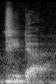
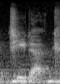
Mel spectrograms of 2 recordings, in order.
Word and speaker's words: tidak: With Indonesians, there is that final consonant, because if I saw the word tidak, I would say tidak, Tidak. because there's a K at the back. Whereas Indonesians, tidak.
